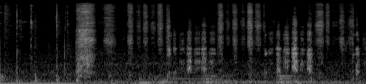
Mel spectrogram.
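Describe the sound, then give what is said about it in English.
A dog, Sniffy, sniffs at a bookshelf while searching for its missing leash, in a quick, uneven series of short, breathy snuffles, with one stronger huff early on. No voices are heard. “Go on and give the bookshelf a sniff.”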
